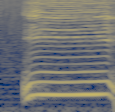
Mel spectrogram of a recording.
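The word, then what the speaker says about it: 一: by one okay so number one is e e is like easy easy e so it's easy number one number two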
